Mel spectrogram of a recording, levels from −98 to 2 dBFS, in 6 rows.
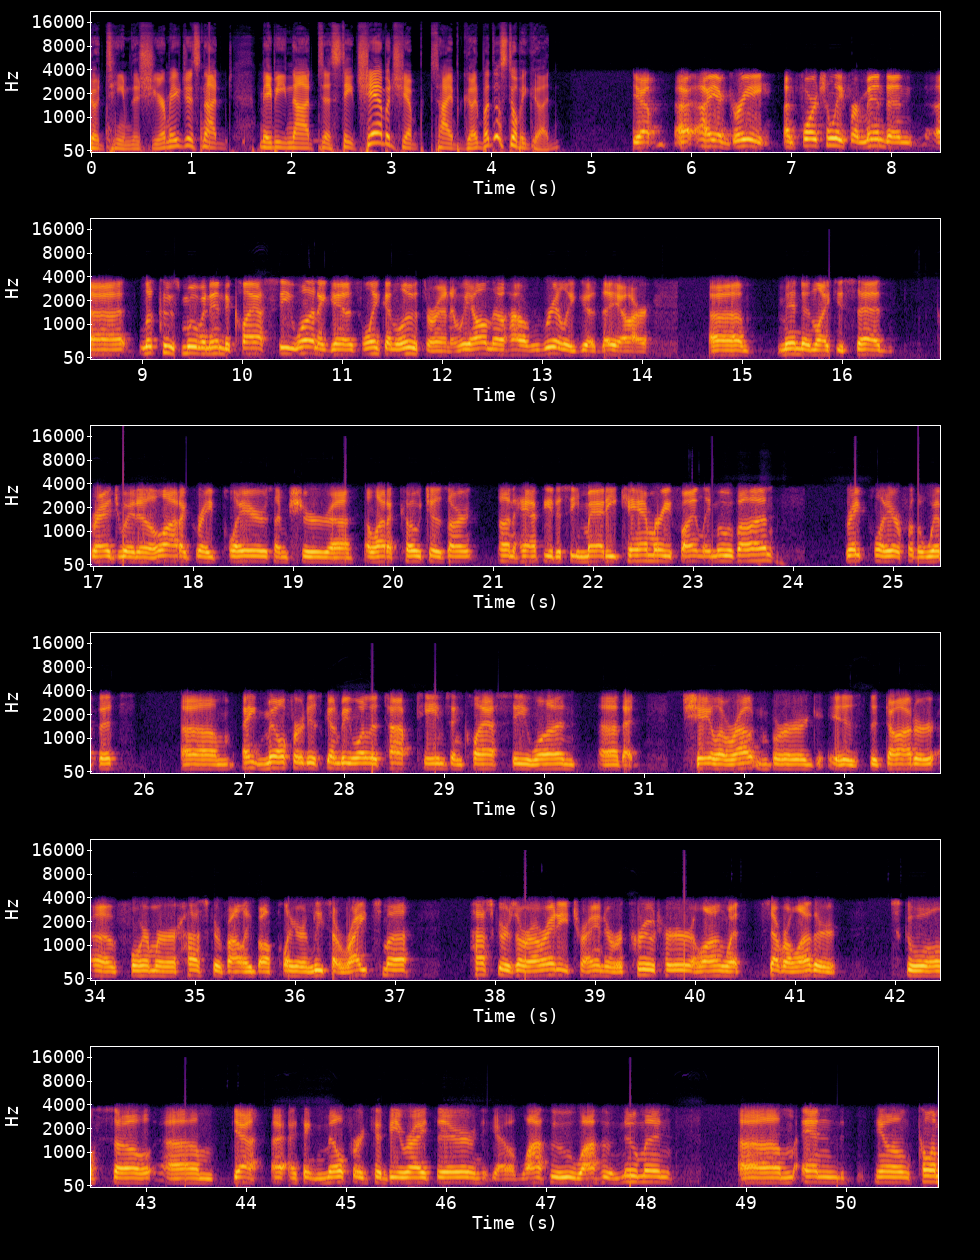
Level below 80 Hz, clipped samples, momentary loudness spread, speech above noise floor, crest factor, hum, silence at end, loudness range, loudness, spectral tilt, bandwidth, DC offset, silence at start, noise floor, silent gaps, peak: -52 dBFS; under 0.1%; 7 LU; 50 dB; 16 dB; none; 0 s; 3 LU; -16 LUFS; -4.5 dB/octave; 12 kHz; under 0.1%; 0 s; -66 dBFS; none; 0 dBFS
